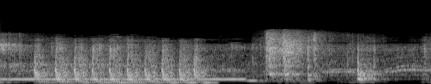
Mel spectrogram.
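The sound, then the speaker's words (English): A quick series of sharp knocks on the door of a house with a porch, about nine in a steady rhythm, over a low steady hum, followed by a brief scuffling, rustling noise. “I guess we knock.”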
